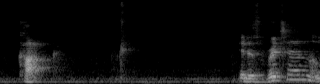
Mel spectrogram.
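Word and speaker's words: как: So the first word we're going to learn is the word for how, and it is pronounced kak.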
